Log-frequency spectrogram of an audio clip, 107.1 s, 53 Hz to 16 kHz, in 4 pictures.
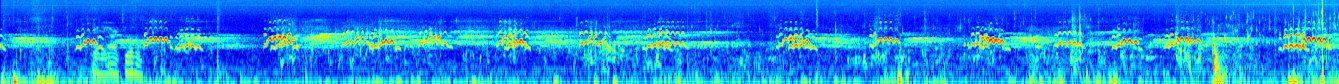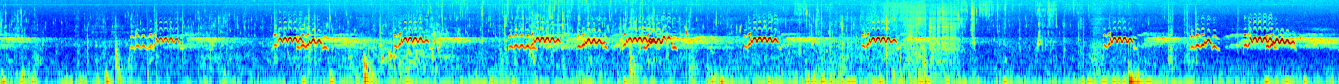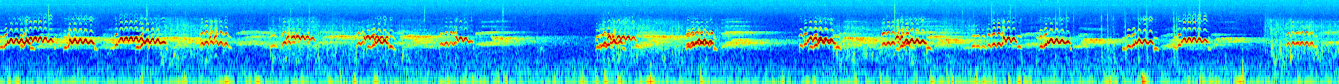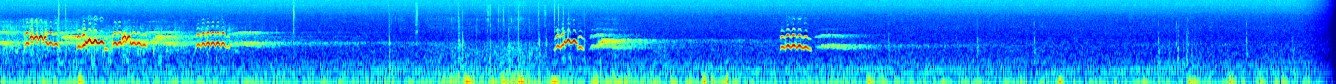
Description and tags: canadian loons
Recorded from a canoe on a lake near Smithers, British Columbia. Zoom H4N recorder, on board stereo mic. Volume raised on clip.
